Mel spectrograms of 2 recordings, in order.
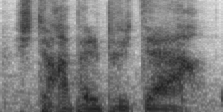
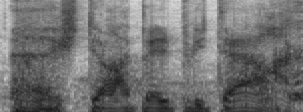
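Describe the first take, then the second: First: Lower, trucker-woman voice; heavy smoker voice. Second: Lines broken up by a laugh; can't keep a straight face reading it; laughing through the line. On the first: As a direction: play her like a chain-smoking lorry driver. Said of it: "une voix de camionneuse ou de grosse fumeuse". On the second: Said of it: "j'ai envie de lui faire une voix de". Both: Acted.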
